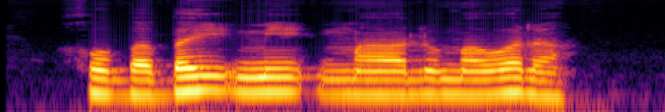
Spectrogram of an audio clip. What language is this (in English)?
Pashto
